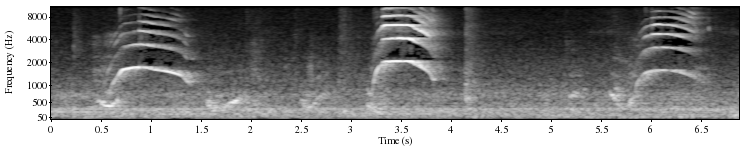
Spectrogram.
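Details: Cream, a British Shorthair kitten cared for by two mother cats, gives three loud high meows, each a bright rising-and-falling arc, roughly two and a half seconds apart, with faint soft sounds between.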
